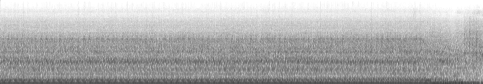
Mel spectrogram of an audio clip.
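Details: Diesel genset on catamaran Marram, bench-tested and reinstalled in its locker, restarted during lithium battery bank commissioning after a reverse-voltage check; steady, even low thrum at constant speed, no knocks, then winds down cleanly at shutdown; healthy.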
